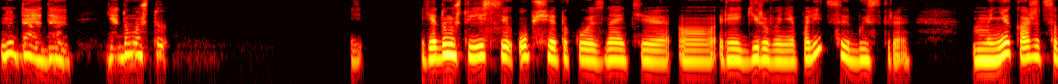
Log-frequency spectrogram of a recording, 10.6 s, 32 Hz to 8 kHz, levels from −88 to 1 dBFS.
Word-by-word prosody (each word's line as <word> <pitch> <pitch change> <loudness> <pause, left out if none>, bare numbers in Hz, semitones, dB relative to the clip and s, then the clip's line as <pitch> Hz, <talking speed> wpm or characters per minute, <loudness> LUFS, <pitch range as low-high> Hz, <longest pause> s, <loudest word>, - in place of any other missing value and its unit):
Ну 225 +4 0
да, 215 -1 -2
да, 170 +3 -4 0.5
я 170 +2 -4
думаю 225 +2 -1
что. 205 -1 -4 1.8
Й - - -15 0.6
я 175 +2 +4
думаю, 220 +2 +8
что 195 - -2
если 190 -1 +2
общее 185 -2 +1
такое, 155 -2 -1
знаете, 150 -1 -2
а, 145 0 -4
реагирование 155 -2 -1
полиции 205 - -1
быстрое, 155 0 -6 0.6
мне 155 +9 +5
кажется, 180 -3 -1
170 Hz, 115 wpm, -23 LUFS, 155-195 Hz, 1.8 s, думаю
